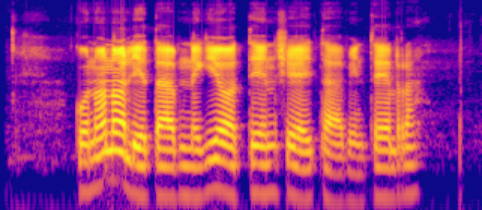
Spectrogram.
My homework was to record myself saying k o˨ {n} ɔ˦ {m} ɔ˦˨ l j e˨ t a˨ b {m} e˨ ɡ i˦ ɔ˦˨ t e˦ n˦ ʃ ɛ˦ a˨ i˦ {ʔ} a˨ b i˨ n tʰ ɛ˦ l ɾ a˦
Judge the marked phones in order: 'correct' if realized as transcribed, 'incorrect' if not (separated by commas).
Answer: correct, incorrect, incorrect, incorrect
